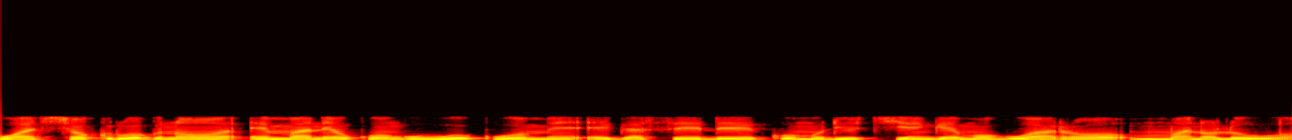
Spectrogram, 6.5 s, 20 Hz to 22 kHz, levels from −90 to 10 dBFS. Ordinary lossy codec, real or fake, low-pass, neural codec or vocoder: none; real; 3.6 kHz; none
